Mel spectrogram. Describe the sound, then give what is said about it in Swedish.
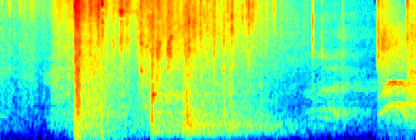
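A loud crash as a prop wall is smashed, followed by a second of crunching, clattering debris; afterwards a voice or crowd noise rises in the background. “Den ska Gud krossa ikväll.”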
